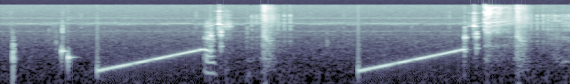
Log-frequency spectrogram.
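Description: An electronic tone rises steadily in pitch, twice.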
